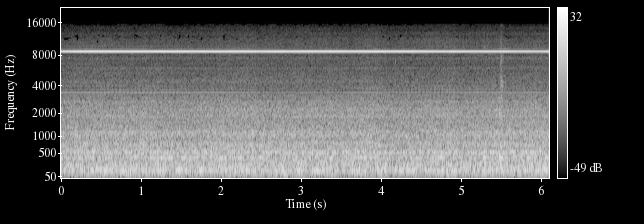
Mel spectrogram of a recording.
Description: This is a video of a furnace in operation that makes a whistling sound when the burners light.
